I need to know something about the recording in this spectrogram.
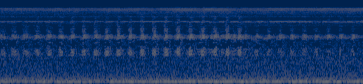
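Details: Night frog in a rice paddy, croaking as a continuous stream of quick, regularly pulsed notes through the whole stretch, with a constant high-pitched tone and a low background hum beneath.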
